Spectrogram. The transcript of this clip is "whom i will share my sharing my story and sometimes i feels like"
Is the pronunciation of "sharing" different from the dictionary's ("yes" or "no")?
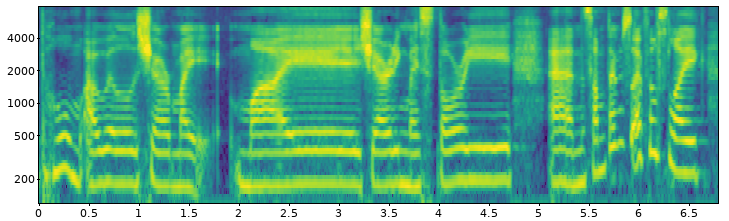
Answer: no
